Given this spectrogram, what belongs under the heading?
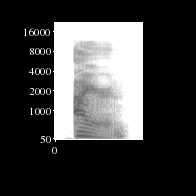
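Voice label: "iron", British English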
